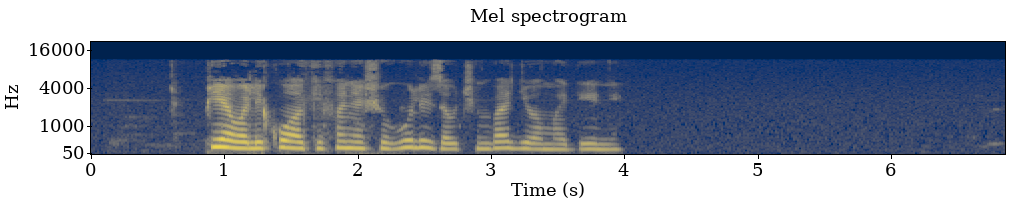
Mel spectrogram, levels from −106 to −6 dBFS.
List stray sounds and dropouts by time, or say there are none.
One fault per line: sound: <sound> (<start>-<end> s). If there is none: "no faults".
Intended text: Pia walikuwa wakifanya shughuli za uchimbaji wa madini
no faults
